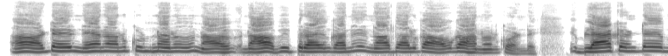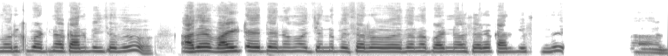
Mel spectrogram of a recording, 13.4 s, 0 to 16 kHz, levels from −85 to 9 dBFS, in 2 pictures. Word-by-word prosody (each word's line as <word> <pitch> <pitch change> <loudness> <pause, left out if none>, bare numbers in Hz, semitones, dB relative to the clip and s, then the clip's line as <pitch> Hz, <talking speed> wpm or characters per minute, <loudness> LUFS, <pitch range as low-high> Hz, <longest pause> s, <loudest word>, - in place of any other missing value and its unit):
ఆ! - - -1 0.2
అంటే 230 +6 0 0.2
నేననుకుంటున్నాను, 235 0 -1 0.2
నా 180 - +1 0.2
అబ్ 185 +2 -5
నా 185 - +4 0.2
అభిప్రాయం 210 +1 +1
గానీ, 205 +5 -1 0.2
నా 200 - +3
తాలూకా 210 +1 +1
అవగాహననుకోండి. 170 - -2 0.4
ఈ - - -8
బ్లాక్ 220 +4 +8
అంటే 230 +2 -3 0.2
మురికి 230 +1 -8
పట్టిన 230 0 -3
కనిపించదు. 225 +2 -4 0.6
అదే 240 +3 +4
వైట్ 235 +4 +5
అయితేనేమో 235 0 -3
చిన్న 230 0 -7
పిసరు 220 +1 -3 0.2
ఏదైనా 225 +1 -6
పడినా 220 +1 -4
సరే 215 +1 -3
కనిపిస్తుంది. 205 +3 -9 0.8
ఆహ్ 170 -4 -12
220 Hz, 120 wpm, -22 LUFS, 205-230 Hz, 0.8 s, బ్లాక్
